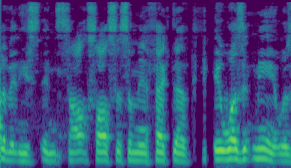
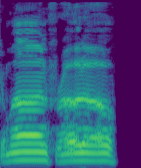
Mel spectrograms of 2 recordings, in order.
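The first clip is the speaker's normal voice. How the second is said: gruff put-on character voice. Casting Mike Ehrmantraut as a cussing Gandalf, the speaker quotes him in a gruff voice. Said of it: "Their gruff voice".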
